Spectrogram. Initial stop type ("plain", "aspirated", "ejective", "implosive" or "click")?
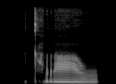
aspirated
